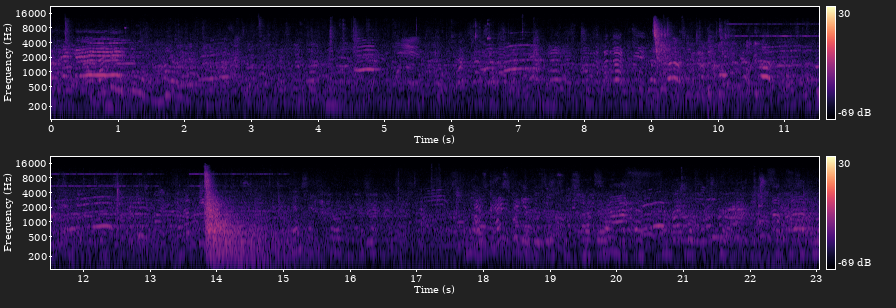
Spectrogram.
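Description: Young men shout and call out to one another outdoors.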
